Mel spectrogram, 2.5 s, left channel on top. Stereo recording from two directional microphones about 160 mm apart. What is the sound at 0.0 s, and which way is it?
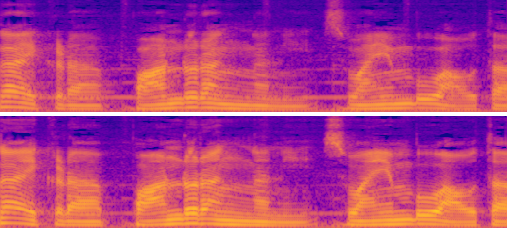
Speech, 30° right (ahead or behind).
